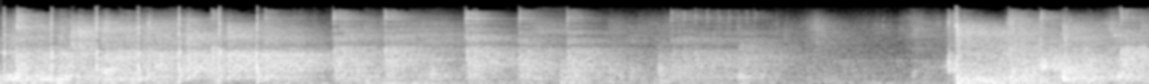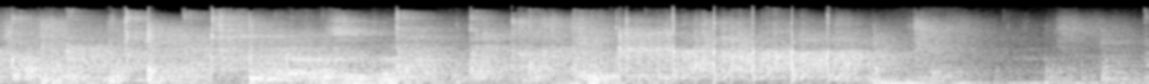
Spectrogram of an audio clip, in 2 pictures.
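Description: Table tennis ball clicking back and forth off the paddles and the table in rallies, with a quieter lull about two-thirds of the way through before play picks up again.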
